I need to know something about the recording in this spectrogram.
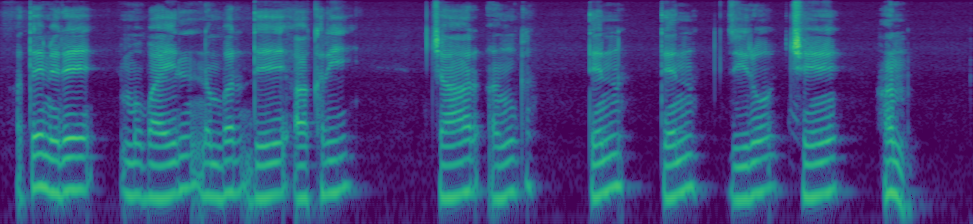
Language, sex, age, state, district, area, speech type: Punjabi, male, 45-60, Punjab, Fazilka, rural, read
